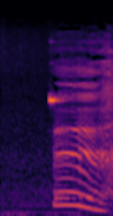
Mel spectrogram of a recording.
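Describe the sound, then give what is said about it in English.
A single drawn-out yawn from a voice, starting abruptly after a brief quiet moment and sliding downward in pitch into a low, groaning exhale. “Oh, God, I'm about to yawn.”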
